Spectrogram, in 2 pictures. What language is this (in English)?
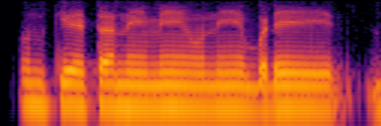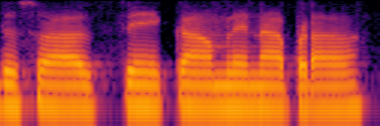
Hindi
